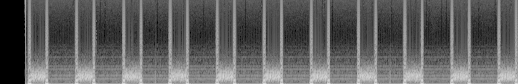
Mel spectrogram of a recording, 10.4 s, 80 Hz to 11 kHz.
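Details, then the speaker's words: Mitral regurgitation teaching sound: regular heartbeat about 64/min with a steady blowing holosystolic (pansystolic) murmur from the first to the second heart sound, described as best heard at the apex and radiating to the axilla. "Typical murmur of MR is defined as holosystolic or pansystolic murmur commencing immediately after first heart sound and continuing up to second heart sound. It is best heard at the apex. Murmur radiates to axilla."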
